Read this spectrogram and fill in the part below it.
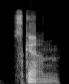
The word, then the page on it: scan: British English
